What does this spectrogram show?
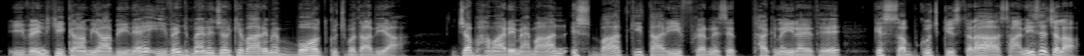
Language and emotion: Urdu, happy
